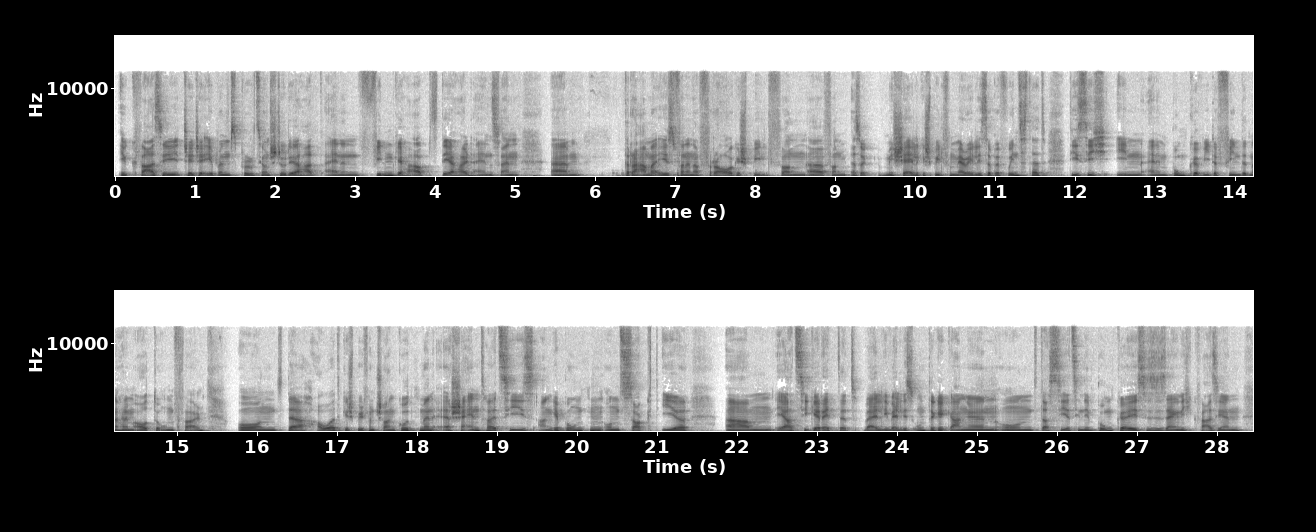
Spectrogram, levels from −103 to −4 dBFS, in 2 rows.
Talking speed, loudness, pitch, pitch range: 160 wpm, -33 LUFS, 125 Hz, 120-140 Hz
